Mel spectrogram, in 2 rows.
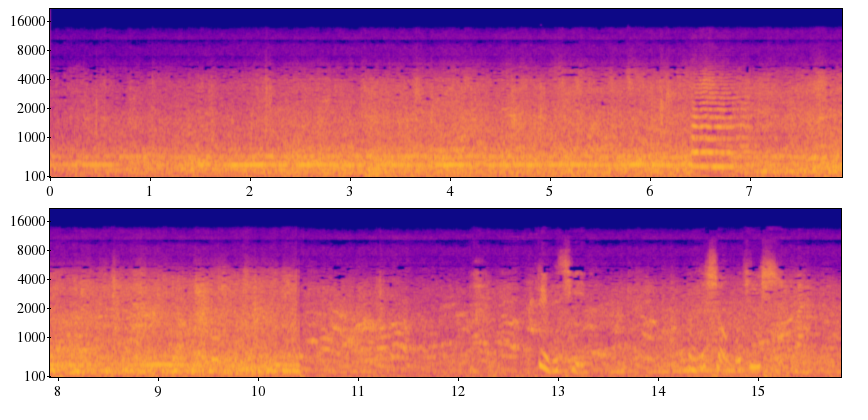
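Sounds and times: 
train pulling into a station: 0.0s - 15.8s
train horn blast: 6.3s - 7.2s
speech: 13.0s - 13.4s, 14.6s - 15.4s.

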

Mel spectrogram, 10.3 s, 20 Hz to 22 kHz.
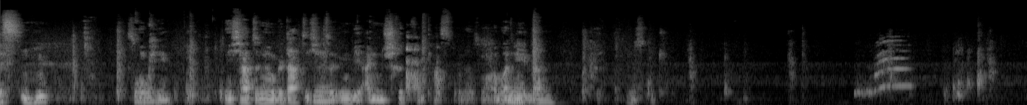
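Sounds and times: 
speech: 0.0s - 6.7s
several cats meowing while being fed: 8.6s - 10.0s.

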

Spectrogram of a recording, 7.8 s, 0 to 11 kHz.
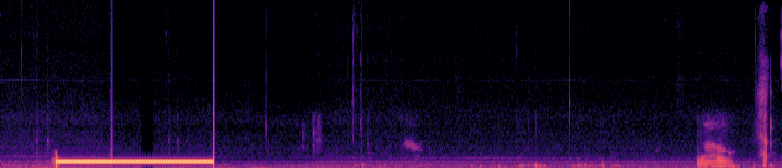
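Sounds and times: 
telephone dial tone: 0.6s - 2.2s.

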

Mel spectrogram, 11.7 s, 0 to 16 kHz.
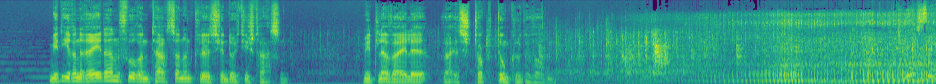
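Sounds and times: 
speech: 0.6s - 3.8s, 4.5s - 7.2s
motorcycle engine passing along a dark street at night: 3.2s - 11.7s.

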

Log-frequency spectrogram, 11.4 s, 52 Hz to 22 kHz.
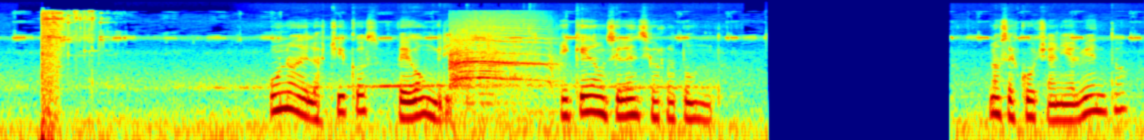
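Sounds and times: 
stemmed glass cup shattering: 0.4s - 1.3s
faint steady high-pitched tone: 2.2s - 7.2s
speech: 2.7s - 5.0s, 5.6s - 7.3s, 9.9s - 11.4s.

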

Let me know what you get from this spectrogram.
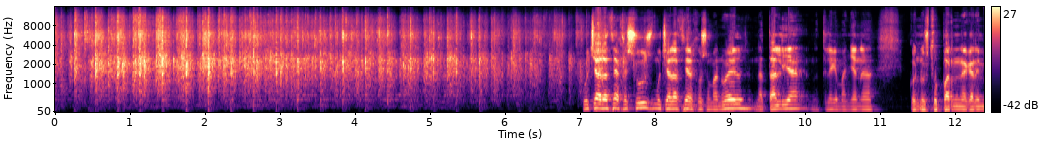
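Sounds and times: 
audience applause at a business event: 0.0s - 7.8s
speech: 7.0s - 12.3s.

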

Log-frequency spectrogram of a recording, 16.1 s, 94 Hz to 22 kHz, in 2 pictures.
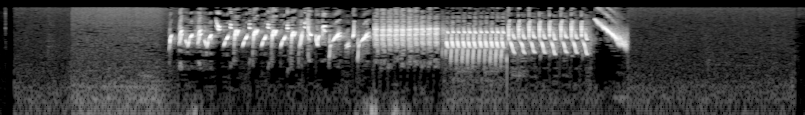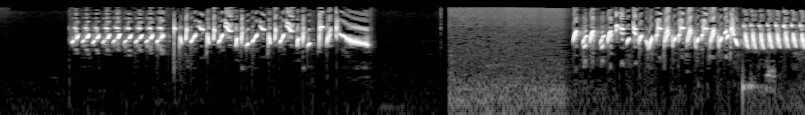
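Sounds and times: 
European goldfinch singing: 1.7s - 6.3s, 8.8s - 11.8s, 13.8s - 16.0s.

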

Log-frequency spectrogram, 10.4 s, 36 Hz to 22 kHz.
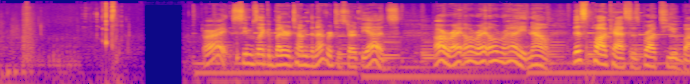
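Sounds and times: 
chip being bitten and chewed: 1.2s - 2.0s
speech: 3.0s - 10.3s.

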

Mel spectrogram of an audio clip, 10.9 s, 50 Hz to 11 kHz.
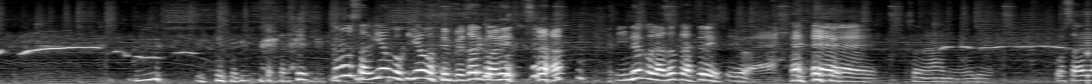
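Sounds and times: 
person whistling a short tune: 0.0s - 2.1s, 9.4s - 10.9s
laughter: 1.4s - 6.3s, 7.7s - 8.8s
speech: 1.4s - 10.9s.

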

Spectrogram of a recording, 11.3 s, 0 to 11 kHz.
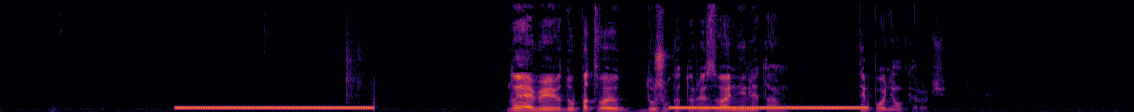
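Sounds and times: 
steady mid-pitched telephone tone after the other side hangs up: 1.7s - 3.8s, 6.6s - 8.6s
sharp click: 3.4s - 3.7s
speech: 5.1s - 8.0s, 8.6s - 9.5s.

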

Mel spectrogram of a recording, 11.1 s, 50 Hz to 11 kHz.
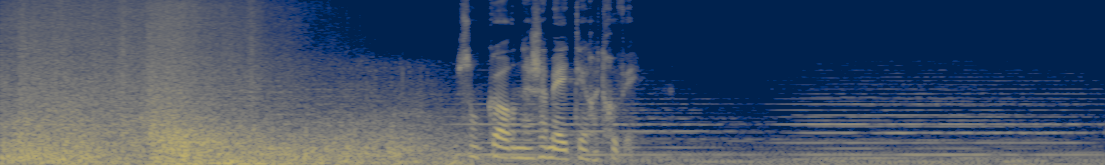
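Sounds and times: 
sea waves surging: 0.0s - 4.9s
buffeting wind: 0.0s - 5.0s
speech: 4.7s - 6.5s.

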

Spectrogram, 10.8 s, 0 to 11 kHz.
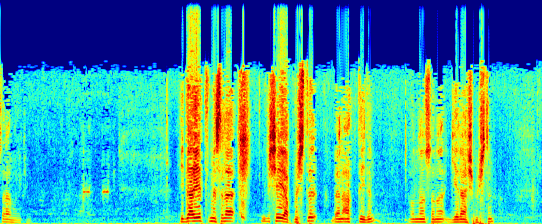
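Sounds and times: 
speech: 0.0s - 0.8s, 3.6s - 7.6s, 8.2s - 10.0s
low hiss: 0.0s - 10.8s
telephone signalling tones: 1.6s - 2.3s.

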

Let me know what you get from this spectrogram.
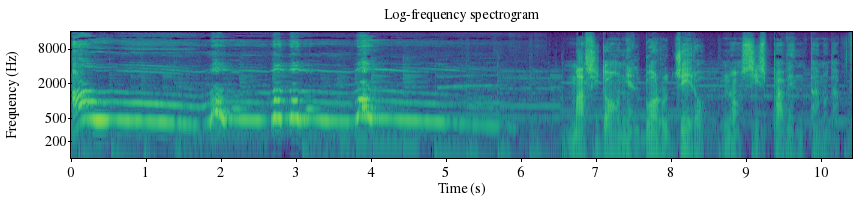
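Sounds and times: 
animal howling while giving chase: 0.0s - 6.3s
speech: 6.8s - 10.4s.

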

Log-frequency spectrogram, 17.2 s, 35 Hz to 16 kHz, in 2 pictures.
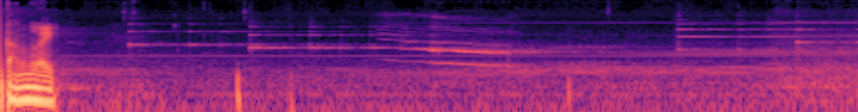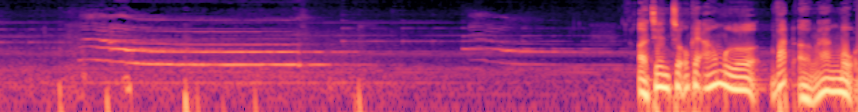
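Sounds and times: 
speech: 0.0s - 0.7s, 15.0s - 17.1s
black cat meowing by a grave: 3.7s - 5.4s, 9.3s - 12.2s, 13.2s - 14.4s.

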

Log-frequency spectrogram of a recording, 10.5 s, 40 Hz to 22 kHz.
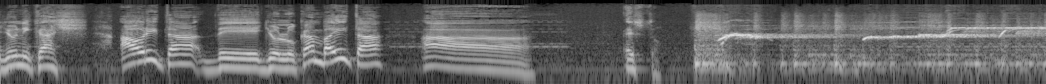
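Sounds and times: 
speech: 0.0s - 5.4s, 6.2s - 7.6s
person whistling a tune: 7.2s - 8.0s, 8.6s - 10.4s.

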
